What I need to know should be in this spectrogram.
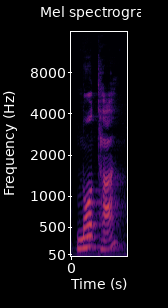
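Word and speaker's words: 넣다: নথা রাখা, হিউত বাচ্চিমের পরে যখন দিউত আসে তখন এই দটা থয়ের মতন উচ্চারণ হয়, নথা রাখা।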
